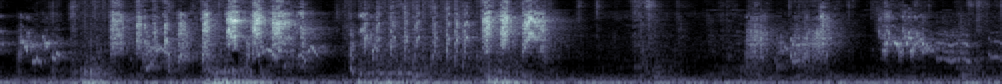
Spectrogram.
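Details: Captive pet budgies producing raspy, buzzy chatter in loud bursts, softer chirps trailing off toward the end, low thumps underneath.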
